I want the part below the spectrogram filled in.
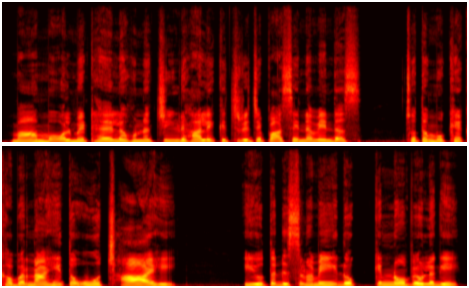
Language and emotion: Sindhi, disgusted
